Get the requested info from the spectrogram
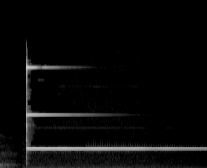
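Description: A single bright bell-like ding struck about a quarter second in, its highest overtones fading within a second while the main tone keeps ringing and slowly dies away.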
